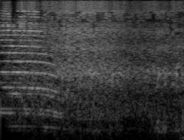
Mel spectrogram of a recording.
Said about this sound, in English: You can hear the train. I hear that train coming. Oh, there's no, now you can see the train.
